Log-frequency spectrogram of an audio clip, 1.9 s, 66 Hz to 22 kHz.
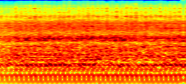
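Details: Honda IZY 19-inch petrol lawnmower after carburettor fuel-leak repair and service, revs raised slightly via governor arm after earlier hunting/surging; quick, even putter at steady speed, no hunting or surging: normal running.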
